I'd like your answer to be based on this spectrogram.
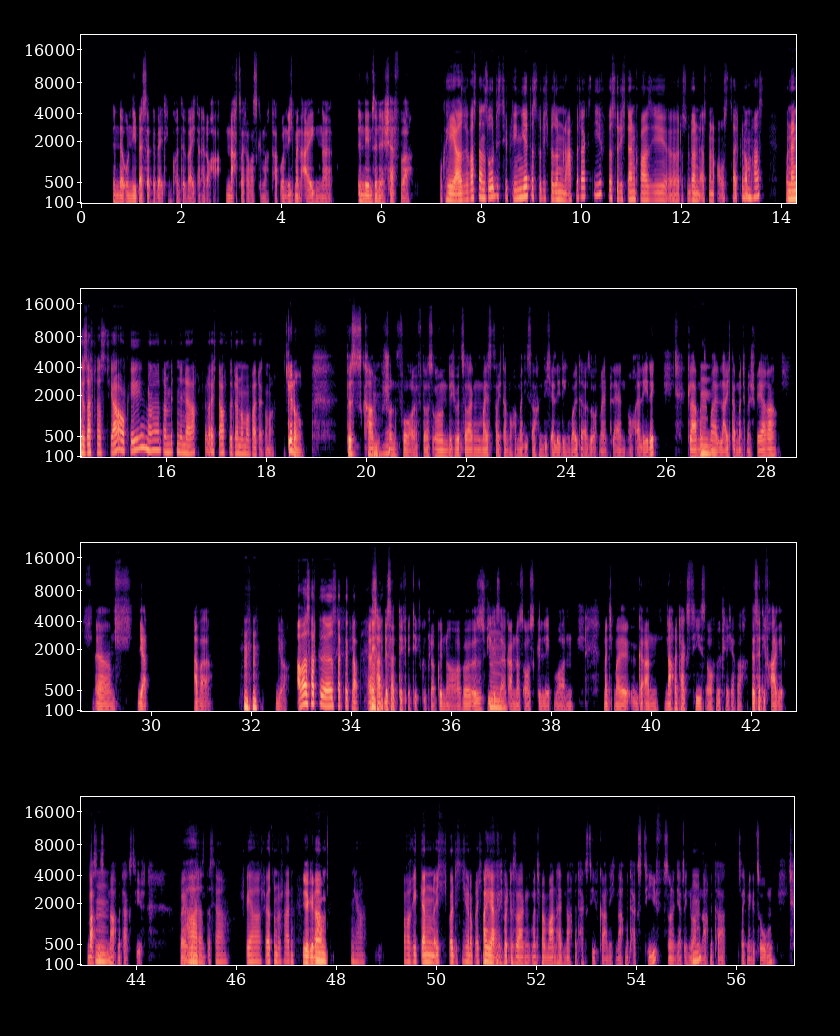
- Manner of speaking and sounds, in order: other background noise; snort; chuckle; chuckle; chuckle
- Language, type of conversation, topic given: German, podcast, Wie gehst du mit Energietiefs am Nachmittag um?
